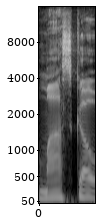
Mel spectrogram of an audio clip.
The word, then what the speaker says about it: Moscow: Moscow is how they pronounce it out there.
